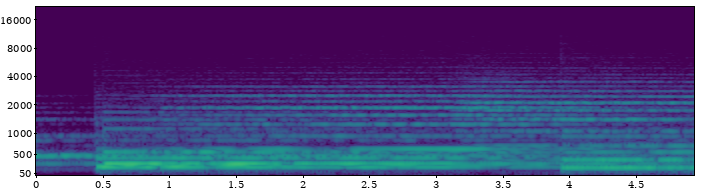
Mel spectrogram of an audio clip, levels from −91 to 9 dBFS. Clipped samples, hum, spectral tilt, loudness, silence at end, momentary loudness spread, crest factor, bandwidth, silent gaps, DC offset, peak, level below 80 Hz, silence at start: under 0.1%; none; -9 dB/octave; -32 LUFS; 0 s; 9 LU; 14 dB; 5.2 kHz; none; under 0.1%; -18 dBFS; -72 dBFS; 0 s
